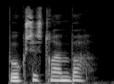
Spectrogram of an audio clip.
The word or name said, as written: buksestrømper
